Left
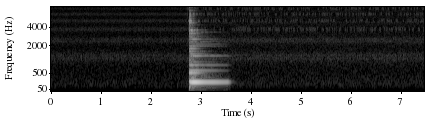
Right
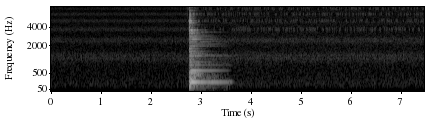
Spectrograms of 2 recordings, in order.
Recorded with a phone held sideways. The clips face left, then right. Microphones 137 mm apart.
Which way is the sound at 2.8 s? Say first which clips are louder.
Left 12 dB; 50° left (ahead or behind).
